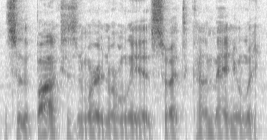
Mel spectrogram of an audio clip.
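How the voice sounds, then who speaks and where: Upbeat man streaming, low voice. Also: fairly even intonation, very fast, fairly bright tone. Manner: upbeat, thinks aloud, reads chat messages. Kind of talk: casual livestream commentary.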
